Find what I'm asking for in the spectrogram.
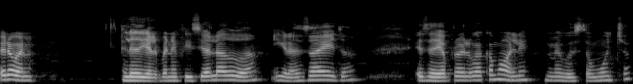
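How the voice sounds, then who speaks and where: A woman speaks at a medium pitch in a monotone, flat way. Her pace is fairly quick, broken by long, frequent pauses. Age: 30s. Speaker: podcast host, publicist. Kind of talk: solo podcast monologue. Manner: casual, filler-heavy.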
